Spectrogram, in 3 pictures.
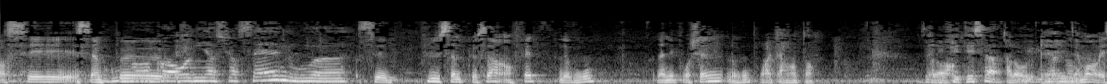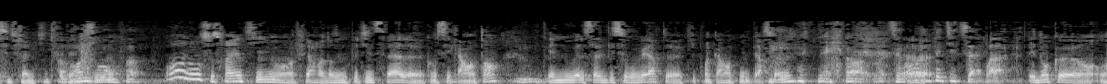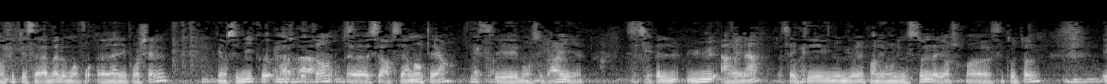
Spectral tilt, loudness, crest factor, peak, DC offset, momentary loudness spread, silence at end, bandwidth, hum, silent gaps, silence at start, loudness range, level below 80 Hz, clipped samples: -6.5 dB/octave; -13 LUFS; 12 dB; 0 dBFS; under 0.1%; 7 LU; 0 s; 8 kHz; none; none; 0 s; 3 LU; -30 dBFS; under 0.1%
